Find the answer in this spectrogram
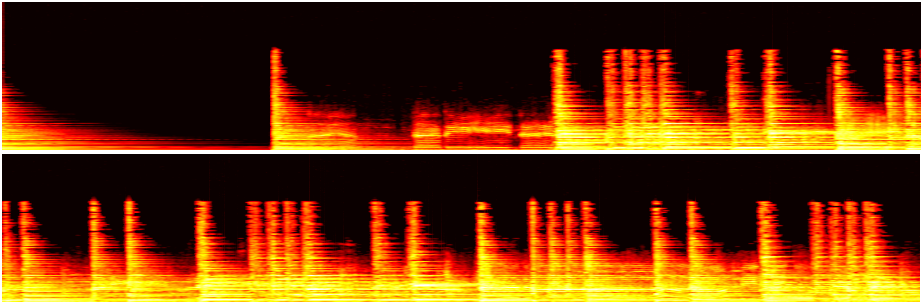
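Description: Acoustic guitar chords strummed: one chord rings out and fades, another is struck about two and a half seconds in, then a steady rhythmic strumming pattern runs from about five seconds in.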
